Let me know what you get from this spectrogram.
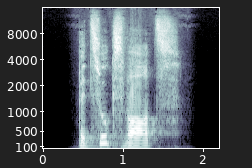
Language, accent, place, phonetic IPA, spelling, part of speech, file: German, Germany, Berlin, [bəˈt͡suːksˌvɔʁt͡s], Bezugsworts, noun, De-Bezugsworts.ogg
- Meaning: genitive singular of Bezugswort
